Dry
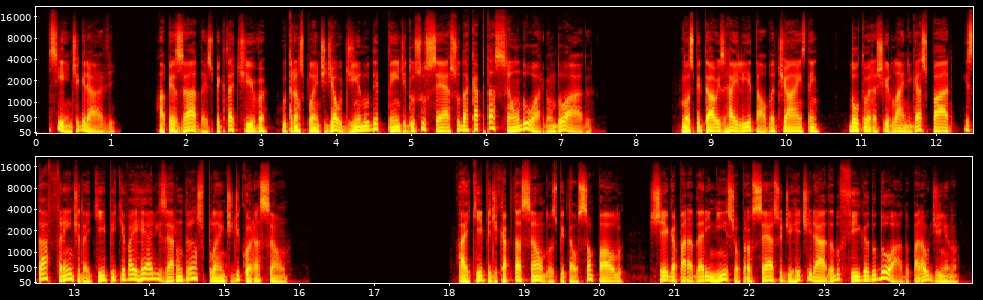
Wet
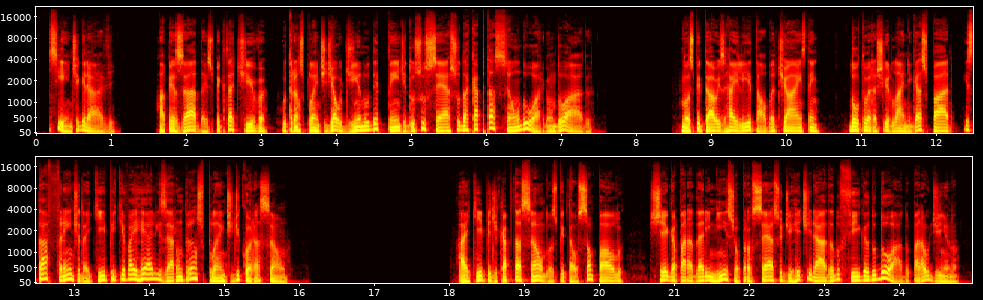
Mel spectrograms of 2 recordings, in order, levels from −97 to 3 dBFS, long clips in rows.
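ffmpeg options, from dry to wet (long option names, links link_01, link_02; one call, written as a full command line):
ffmpeg -i in.wav -filter_complex "[0:a]asettb=1/sr,asplit=3[link_01][link_02][link_03];[link_01]atrim=end=6.104[link_04];[link_02]atrim=start=6.1:end=6.58,asetpts=PTS-STARTPTS,afade=type=in:duration=0.004:curve=qsin,afade=type=out:start_time=0.476:duration=0.004:curve=qsin,equalizer=frequency=2100:width_type=o:width=2.5:gain=-5.5[link_05];[link_03]atrim=start=6.576[link_06];[link_04][link_05]acrossfade=duration=0.004:curve1=hsin:curve2=qsin[link_07];[link_07][link_06]acrossfade=duration=0.004:curve1=qsin:curve2=hsin,asettb=1/sr,asplit=3[link_08][link_09][link_10];[link_08]atrim=end=15.444[link_11];[link_09]atrim=start=15.44:end=18.83,asetpts=PTS-STARTPTS,afade=type=in:duration=0.004:curve=qsin,afade=type=out:start_time=3.386:duration=0.004:curve=qsin,aemphasis=mode=reproduction:type=50fm[link_12];[link_10]atrim=start=18.826[link_13];[link_11][link_12]acrossfade=duration=0.004:curve1=hsin:curve2=qsin[link_14];[link_14][link_13]acrossfade=duration=0.004:curve1=qsin:curve2=hsin" out.wav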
